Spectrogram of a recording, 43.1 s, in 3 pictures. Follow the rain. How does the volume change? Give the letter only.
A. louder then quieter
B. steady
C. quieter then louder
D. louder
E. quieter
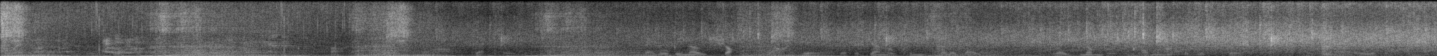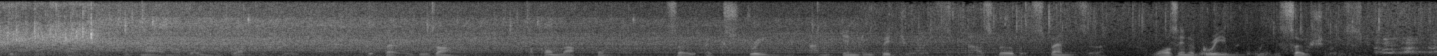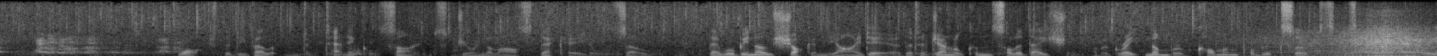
A.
